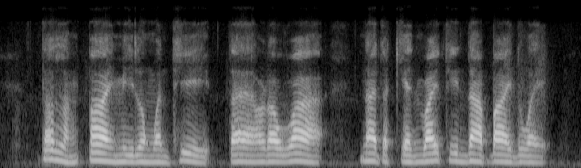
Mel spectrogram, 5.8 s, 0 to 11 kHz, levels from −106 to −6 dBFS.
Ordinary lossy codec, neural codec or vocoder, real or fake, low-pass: Opus, 32 kbps; none; real; 7.2 kHz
